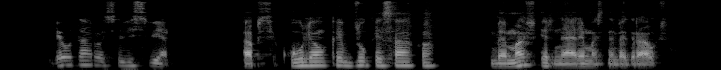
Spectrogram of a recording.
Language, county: Lithuanian, Marijampolė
